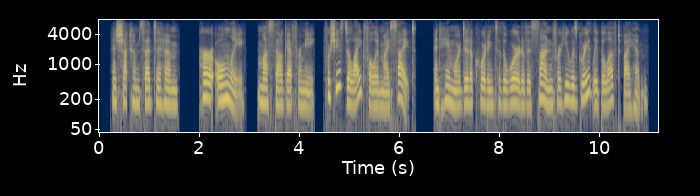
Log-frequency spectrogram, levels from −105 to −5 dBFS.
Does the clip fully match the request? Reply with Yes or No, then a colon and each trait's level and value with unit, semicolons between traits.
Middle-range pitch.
Yes: medium, 165 Hz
